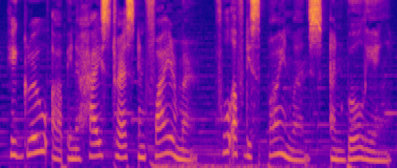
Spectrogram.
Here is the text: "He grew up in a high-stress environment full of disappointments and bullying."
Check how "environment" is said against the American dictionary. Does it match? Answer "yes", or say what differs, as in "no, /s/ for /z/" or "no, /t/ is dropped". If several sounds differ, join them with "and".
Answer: no, /f/ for /v/ and /ɹ/ is dropped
